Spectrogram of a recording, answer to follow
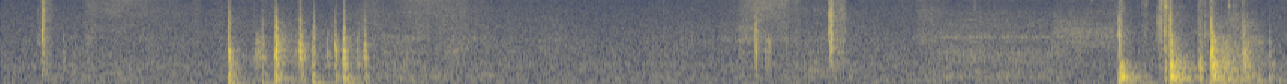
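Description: Clear acrylic stamp block with a photopolymer stamp being handled on a craft table: light scattered clicks and taps against the ink pad and card stock, with a quick run of taps about a second in and a few more near the end.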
